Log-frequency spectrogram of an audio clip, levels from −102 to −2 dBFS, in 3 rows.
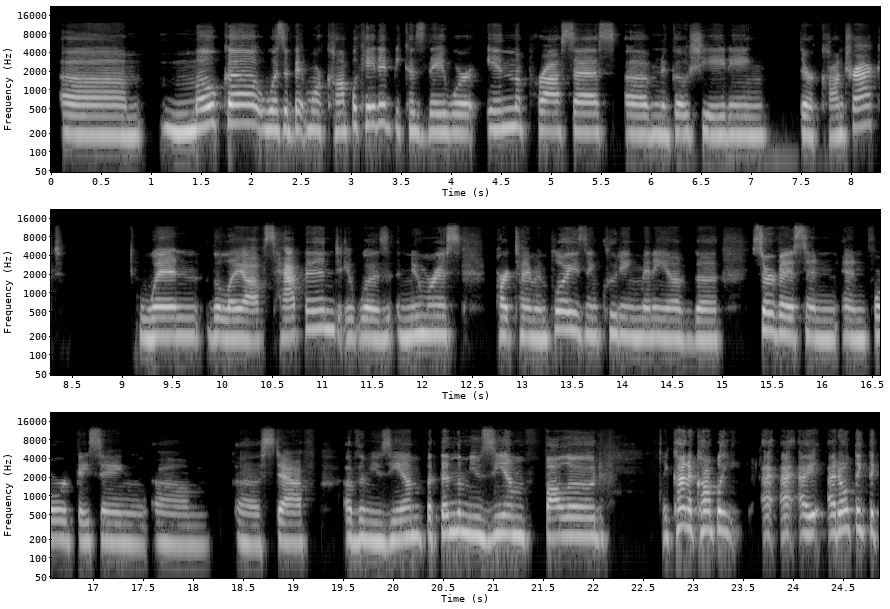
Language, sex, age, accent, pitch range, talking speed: English, female, 30-49, American, 180-215 Hz, 135 wpm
